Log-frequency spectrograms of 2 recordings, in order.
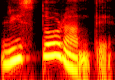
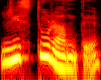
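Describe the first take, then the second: First: The second syllable has an 'oh' vowel. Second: The second syllable has an 'oo' vowel. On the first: The speaker calls it right. "তো আমরা উচ্চারণ করব ইল রিস্তোরান্তে" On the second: The speaker calls it wrong. "আমরা অনেকেই বলে থাকি রিস্তুরান্তে। রিস্তুরান্তে হবে না"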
